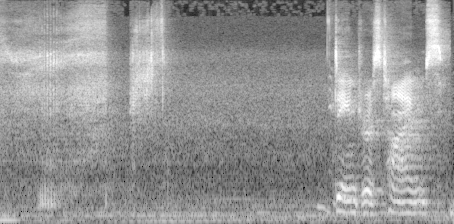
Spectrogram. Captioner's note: sighs; blows a raspberry; sucks teeth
